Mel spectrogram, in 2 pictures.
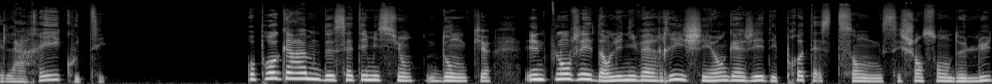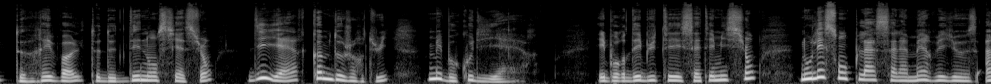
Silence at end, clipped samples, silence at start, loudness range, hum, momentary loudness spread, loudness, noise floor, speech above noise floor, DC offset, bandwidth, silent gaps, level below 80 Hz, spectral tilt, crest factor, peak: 0 s; under 0.1%; 0 s; 4 LU; none; 10 LU; -18 LUFS; -62 dBFS; 44 dB; under 0.1%; 19.5 kHz; none; -56 dBFS; -6 dB/octave; 16 dB; -2 dBFS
